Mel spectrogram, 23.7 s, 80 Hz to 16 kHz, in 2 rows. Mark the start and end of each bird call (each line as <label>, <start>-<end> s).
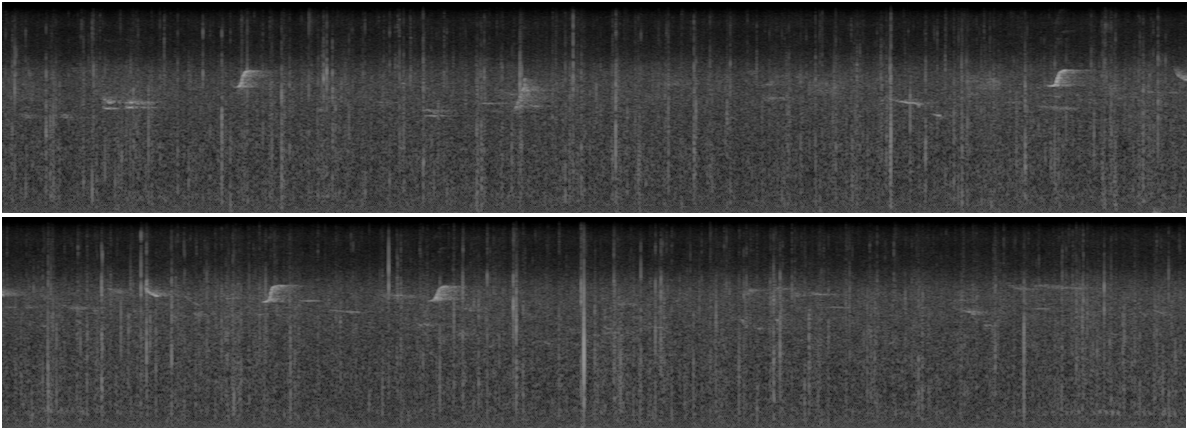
Iiwi (Drepanis coccinea), 1.0-1.6 s
Iiwi (Drepanis coccinea), 2.3-2.6 s
Iiwi (Drepanis coccinea), 4.2-4.5 s
Iiwi (Drepanis coccinea), 5.1-5.3 s
Apapane (Himatione sanguinea), 8.9-9.4 s
Iiwi (Drepanis coccinea), 10.4-10.9 s
Iiwi (Drepanis coccinea), 14.5-14.9 s
Apapane (Himatione sanguinea), 14.8-16.0 s
Iiwi (Drepanis coccinea), 16.1-16.5 s
Apapane (Himatione sanguinea), 19.2-20.3 s
Apapane (Himatione sanguinea), 21.4-22.9 s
